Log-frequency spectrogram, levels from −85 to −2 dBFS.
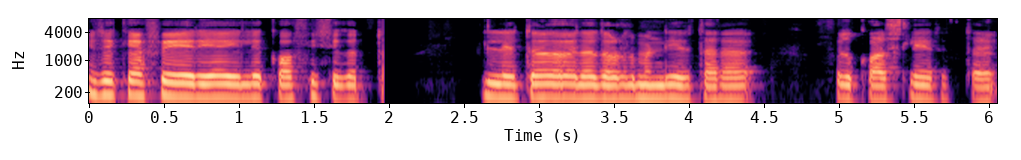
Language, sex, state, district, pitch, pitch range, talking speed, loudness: Kannada, male, Karnataka, Dharwad, 145 Hz, 140-150 Hz, 140 wpm, -16 LUFS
